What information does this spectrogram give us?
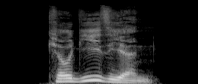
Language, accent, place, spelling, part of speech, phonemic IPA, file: German, Germany, Berlin, Kirgisien, proper noun, /kɪʁˈɡiːzi.ən/, De-Kirgisien.ogg
- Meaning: synonym of Kirgisistan: Kyrgyzstan (a country in Central Asia, bordering on Kazakhstan, Uzbekistan, Tajikistan and China)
